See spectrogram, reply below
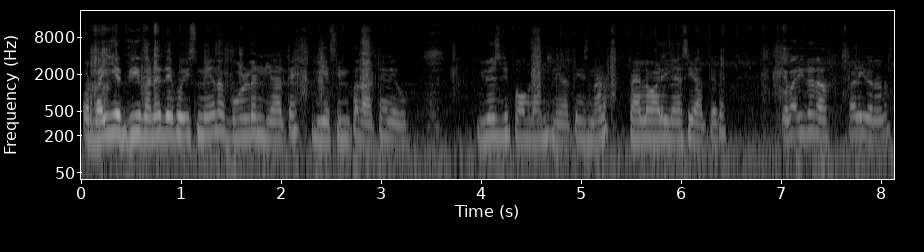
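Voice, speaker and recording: Young male bike vlogger, high-pitched and chatty, outdoors with faint street noise behind. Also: steady tone, fast. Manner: chatty, addresses viewers as bhai, directs cameraman. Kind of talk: casual vlog walkthrough. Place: outdoors by the roadside at dusk.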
